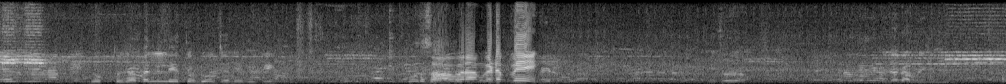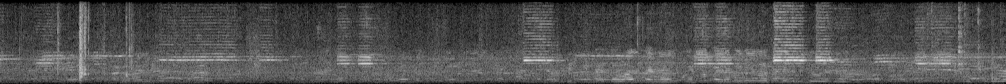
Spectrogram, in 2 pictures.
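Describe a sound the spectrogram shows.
Street traffic and crowd noise fill the air outdoors.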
